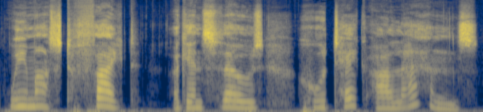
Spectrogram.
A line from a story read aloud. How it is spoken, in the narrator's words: screamed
